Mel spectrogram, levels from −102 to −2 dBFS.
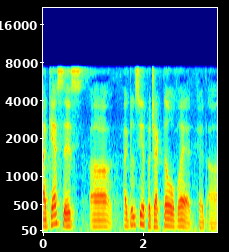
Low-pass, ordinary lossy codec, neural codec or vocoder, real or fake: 7.2 kHz; none; codec, 16 kHz, 1.1 kbps, Voila-Tokenizer; fake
